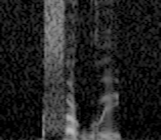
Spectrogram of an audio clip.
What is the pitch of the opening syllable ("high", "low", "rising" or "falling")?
high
